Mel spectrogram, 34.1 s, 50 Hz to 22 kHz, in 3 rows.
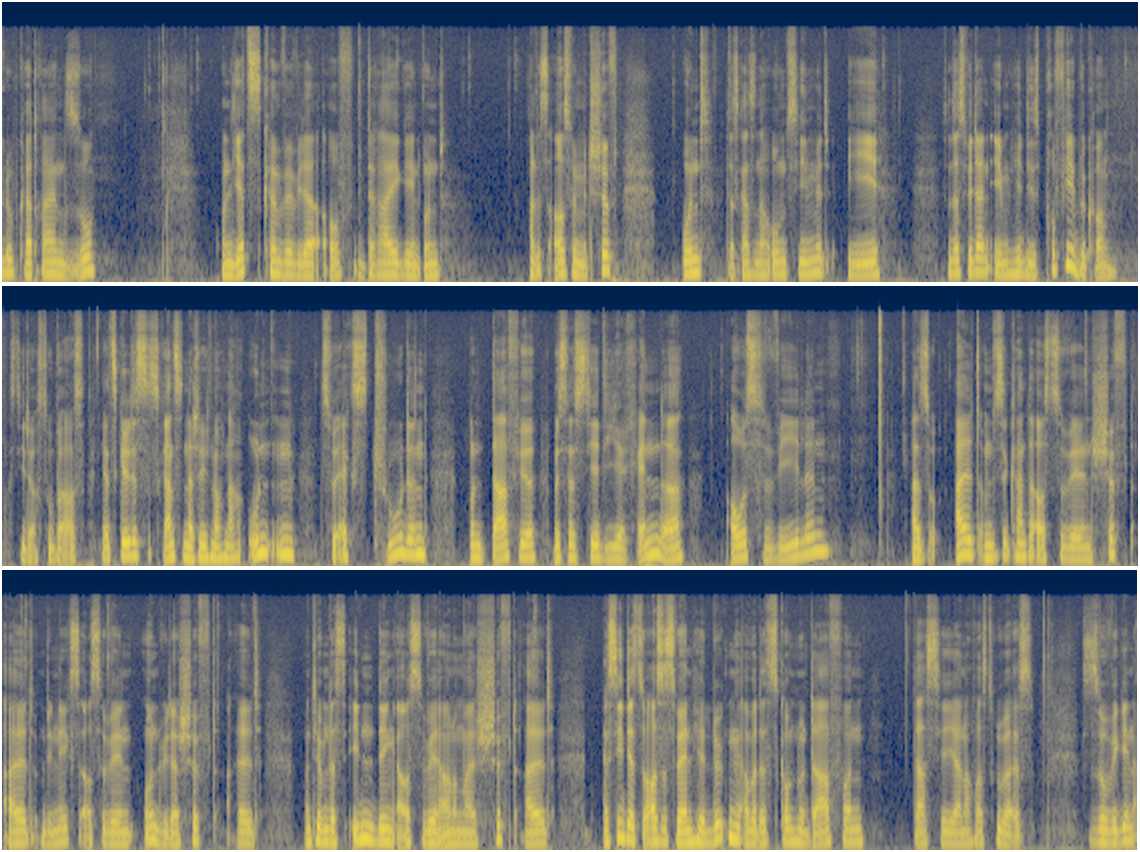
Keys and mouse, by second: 1.4 click, 1.9 click, 3.4 3, 3.8 click, 5.6 middle click, 6.3 middle click, 7.1 e, 8.7 click, 8.9-10.2 middle drag, 11.1 click, 13.6 shift+middle click, 14.4 middle click, 17.4 KP_7, 18.6 right click, 20.8 alt+click, 28.5 KP_7, 30.7-31.9 middle drag, 33.0 middle click.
